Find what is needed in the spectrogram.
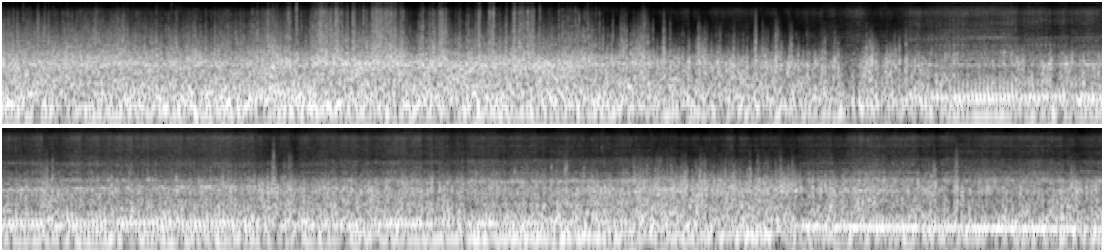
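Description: Wind rushing and buffeting over the microphone of a moving vehicle, with a steady low motor hum beneath. The wind is heaviest, with sharp gusts, through the first several seconds, then eases and the hum comes forward.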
